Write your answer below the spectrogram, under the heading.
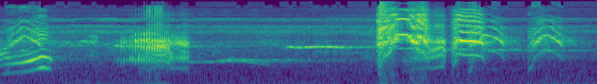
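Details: Indian ringneck parrot talking: a rising harmonic squawk, a noisy burst, a thin steady whistled tone, then a cluster of sharp stacked chirps and arched notes near the end.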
